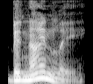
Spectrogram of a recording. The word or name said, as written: benignly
